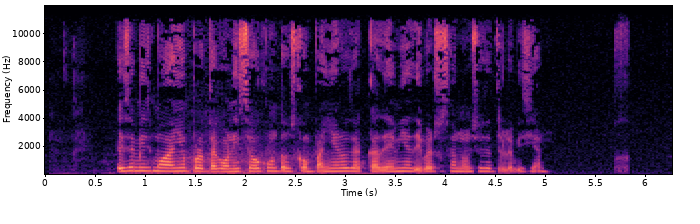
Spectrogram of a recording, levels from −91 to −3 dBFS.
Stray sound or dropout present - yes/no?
yes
